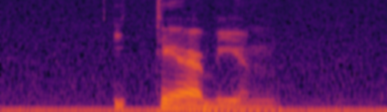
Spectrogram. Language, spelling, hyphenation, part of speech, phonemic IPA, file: Dutch, ytterbium, yt‧ter‧bi‧um, noun, /ˌiˈtɛr.bi.ʏm/, Nl-ytterbium.ogg
- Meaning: ytterbium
